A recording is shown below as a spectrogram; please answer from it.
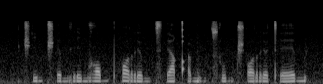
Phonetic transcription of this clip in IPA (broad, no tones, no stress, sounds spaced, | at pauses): t͡ʃʼ i b t͡ʃʼ e b r i b ɣ ɔ b pʰ ɔ r ʏ b t͡sʼ e qʼ y b u b t͡sʼ u b t͡ʃʼ ɔ r ʏ tʼ e b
